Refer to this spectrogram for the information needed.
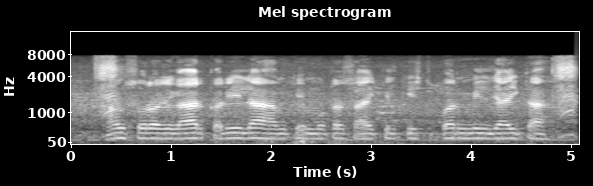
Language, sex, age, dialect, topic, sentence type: Bhojpuri, male, 36-40, Western, banking, question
